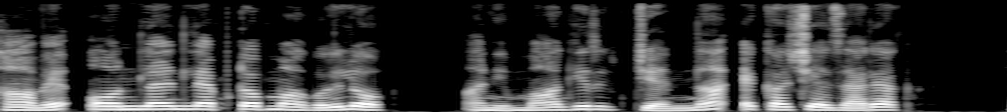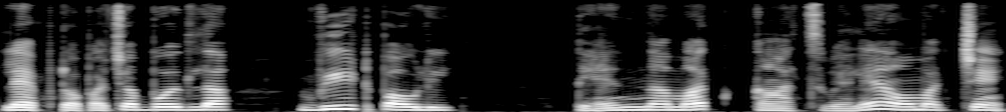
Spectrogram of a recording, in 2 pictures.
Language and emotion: Goan Konkani, fearful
